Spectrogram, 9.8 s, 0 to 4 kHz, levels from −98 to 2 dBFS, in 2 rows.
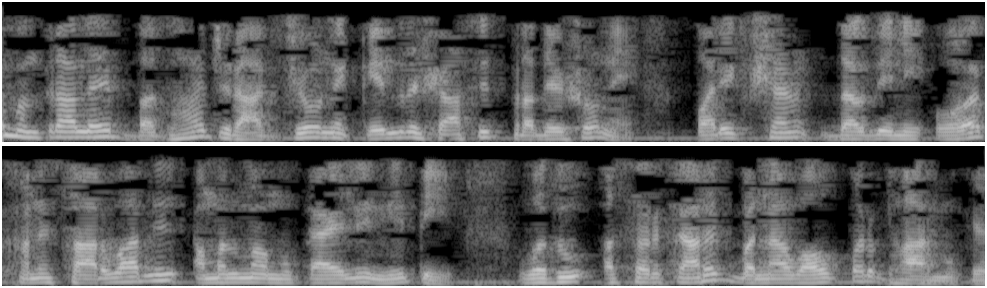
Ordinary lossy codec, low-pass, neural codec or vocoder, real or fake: MP3, 16 kbps; 3.6 kHz; codec, 44.1 kHz, 3.4 kbps, Pupu-Codec; fake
